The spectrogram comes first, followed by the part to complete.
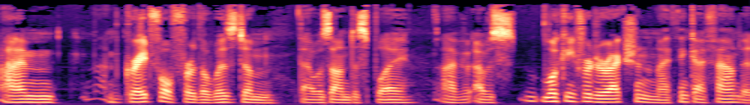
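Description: A man with a plain, everyday voice speaks at a moderate pace in a fairly low pitch, with ordinary pitch variation. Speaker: audience member asking question. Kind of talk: audience question. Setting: studio with live audience.

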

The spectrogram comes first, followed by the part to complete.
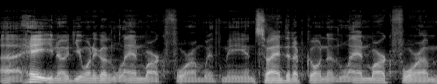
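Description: Speech with ordinary pitch variation and an American accent. The pace is very fast. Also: man. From Orange County, California. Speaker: podcast host and author. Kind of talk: podcast interview, promotional.

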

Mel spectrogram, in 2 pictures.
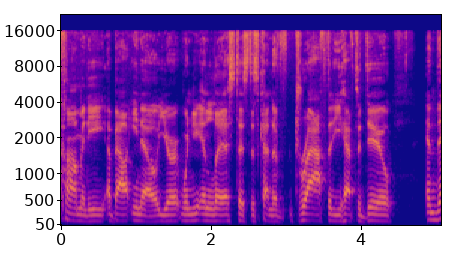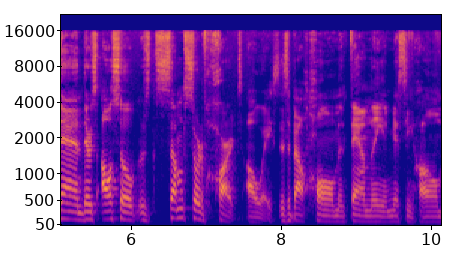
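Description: With an ordinary speaking voice, a man talks at a fairly quick pace and a medium pitch. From born in Taiwan, raised in US from age eight. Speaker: screenwriter and producer. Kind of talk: casual interview. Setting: video call.

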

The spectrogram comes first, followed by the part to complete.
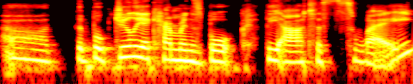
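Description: A woman with an Australian accent. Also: quiet background. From Australia (Sydney). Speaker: eco-living facilitator. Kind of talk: casual interview chat. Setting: podcast studio at a library.

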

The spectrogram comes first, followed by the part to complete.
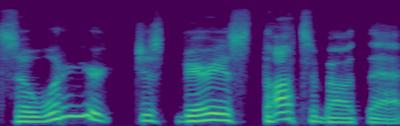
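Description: Over a quiet background, a man talks at a fairly quick pace in an enthusiastic tone, with ordinary pitch variation and a dry, close sound with no echo. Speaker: podcast host. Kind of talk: casual interview.

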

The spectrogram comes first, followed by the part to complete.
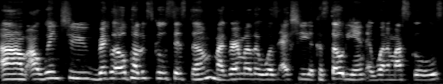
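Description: A woman's medium-pitched, bright, sharp voice in a Texas accent at a very fast pace, on a very clean recording with a silent background. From Texas, Waco. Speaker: school teacher and inspirational speaker. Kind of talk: casual interview. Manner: energetic.

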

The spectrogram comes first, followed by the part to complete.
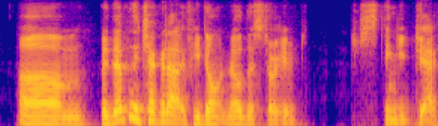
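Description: A man talks at a very fast pace with lively intonation. His voice carries vocal fry. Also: quiet background. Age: 30s. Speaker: paranormal podcast co-host. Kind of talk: casual chat.

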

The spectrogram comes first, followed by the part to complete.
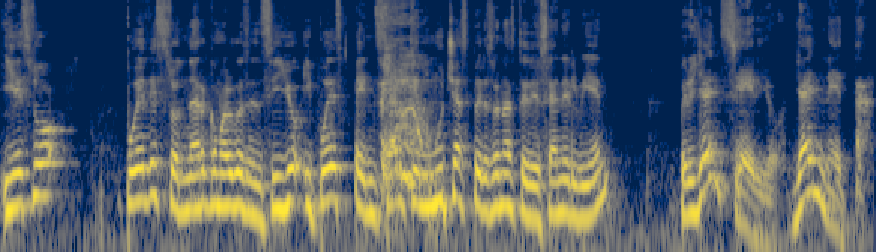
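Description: A man speaks with a Mexican accent at a fairly slow pace. His tone is dark and mellow. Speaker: stand-up comedian. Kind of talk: casual interview chat.

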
